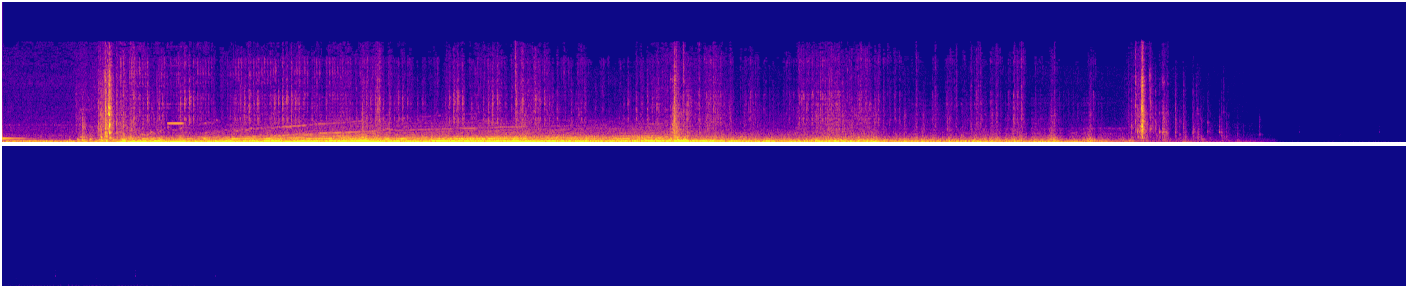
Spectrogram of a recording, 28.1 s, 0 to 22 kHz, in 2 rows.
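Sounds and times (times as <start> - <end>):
electric car drive whining: 0.0 - 12.5
tyre and road noise: 0.1 - 12.5.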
